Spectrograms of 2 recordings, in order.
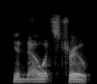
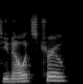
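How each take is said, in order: First: Falling, settled you know it's true; confirming own question, quieter and falling; answering tune. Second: Rising, asking you know it's true; teasing question, pitch up at the end; questioning tune. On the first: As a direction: state it flatly, dropping on true. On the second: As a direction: ask it, voice lifting on true. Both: Shown as a demonstration.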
